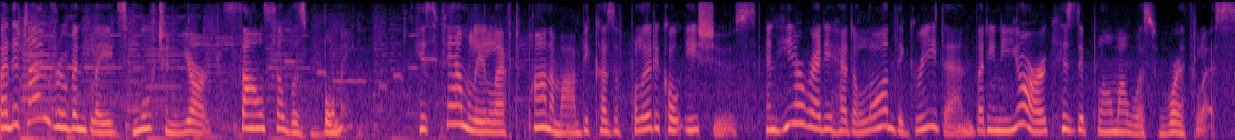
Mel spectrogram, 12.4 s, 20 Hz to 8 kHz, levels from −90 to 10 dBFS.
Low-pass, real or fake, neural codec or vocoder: 7.2 kHz; real; none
